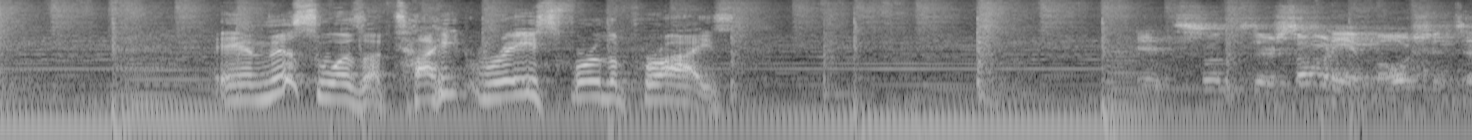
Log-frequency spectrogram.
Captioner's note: voiceover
